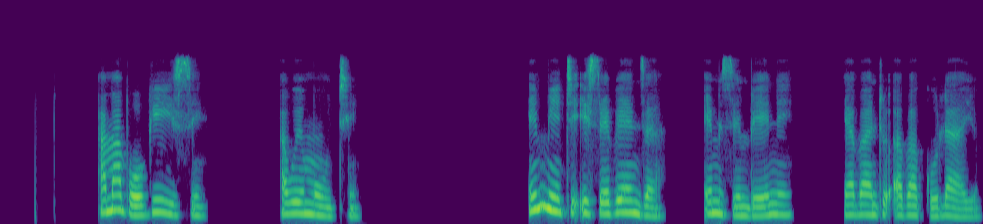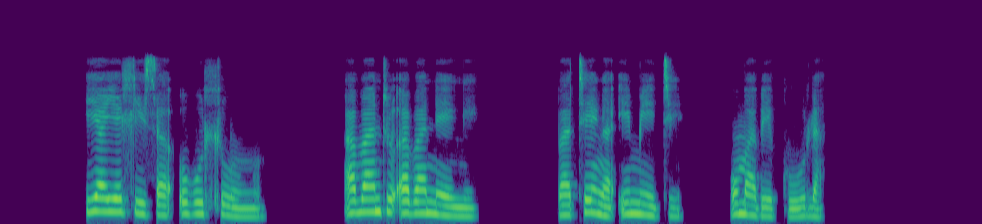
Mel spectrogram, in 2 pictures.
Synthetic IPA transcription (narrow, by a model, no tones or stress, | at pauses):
amaβʱoɣisi | awemuːtʰi | imitʰiʔisɛβɛnd͡zʱa | emizimbʱeni | jaβantʼṵʔaβaɡ̥ʱulaːjɔ | ijajeɬisaʔuβuɬuːŋu | aβantʼuʔaβaneŋi | βatʰɛŋaʔimitʰi | umaβeɡ̥ʱuːla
